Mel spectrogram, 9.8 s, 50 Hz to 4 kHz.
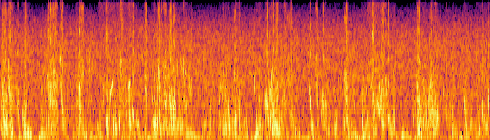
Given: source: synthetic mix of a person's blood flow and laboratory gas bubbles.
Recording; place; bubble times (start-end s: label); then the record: Doppler ultrasound of blood flow; precordium
0.00-0.59 s: bubbles
0.79-1.81 s: bubbles
1.92-2.82 s: bubbles
2.86-2.96 s: bubbles
3.01-3.85 s: bubbles
4.08-4.97 s: bubbles
5.04-6.03 s: bubbles
6.14-6.79 s: bubbles
6.82-7.14 s: bubbles
7.20-7.92 s: bubbles
8.22-9.11 s: bubbles
9.24-9.39 s: bubbles
9.50-9.82 s: bubbles
From the record:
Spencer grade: 4 (maximum detectable bubble signal sounding continuously throughout systole and diastole of every cardiac period, and overriding the amplitude of the normal cardiac signals); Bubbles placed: anywhere in the cardiac cycle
